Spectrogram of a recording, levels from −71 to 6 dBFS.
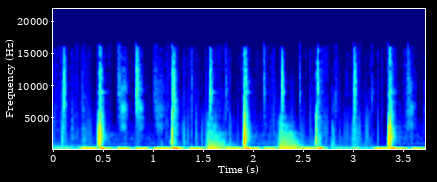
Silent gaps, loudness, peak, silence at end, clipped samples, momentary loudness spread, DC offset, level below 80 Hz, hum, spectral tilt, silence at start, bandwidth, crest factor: none; -19 LUFS; 0 dBFS; 0 s; under 0.1%; 7 LU; under 0.1%; -18 dBFS; none; -4 dB/octave; 0 s; 16.5 kHz; 18 dB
